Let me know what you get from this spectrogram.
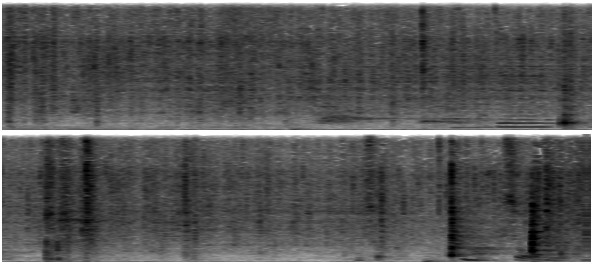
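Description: Small talangka crabs frying in hot oil in a large pan, a steady sizzle, with a few sharp scrapes of a spatula stirring them, around the middle and again near the end.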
